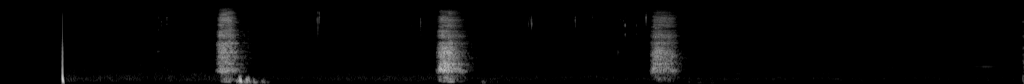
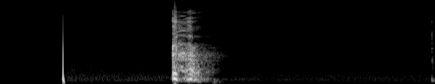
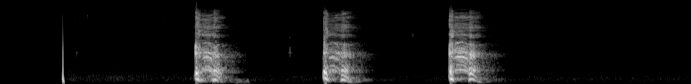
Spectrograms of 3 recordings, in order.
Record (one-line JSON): {"exhalation_length": "10.2 s", "exhalation_amplitude": 22518, "exhalation_signal_mean_std_ratio": 0.2, "cough_length": "4.4 s", "cough_amplitude": 32768, "cough_signal_mean_std_ratio": 0.18, "three_cough_length": "6.9 s", "three_cough_amplitude": 32768, "three_cough_signal_mean_std_ratio": 0.26, "survey_phase": "beta (2021-08-13 to 2022-03-07)", "age": "65+", "gender": "Male", "wearing_mask": "No", "symptom_none": true, "smoker_status": "Ex-smoker", "respiratory_condition_asthma": false, "respiratory_condition_other": false, "recruitment_source": "REACT", "submission_delay": "1 day", "covid_test_result": "Negative", "covid_test_method": "RT-qPCR"}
